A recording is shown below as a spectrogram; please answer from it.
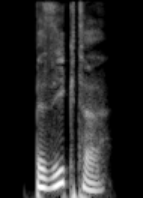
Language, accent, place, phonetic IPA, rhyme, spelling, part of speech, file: German, Germany, Berlin, [bəˈziːktə], -iːktə, besiegte, adjective / verb, De-besiegte.ogg
- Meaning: inflection of besiegt: 1. strong/mixed nominative/accusative feminine singular 2. strong nominative/accusative plural 3. weak nominative all-gender singular 4. weak accusative feminine/neuter singular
